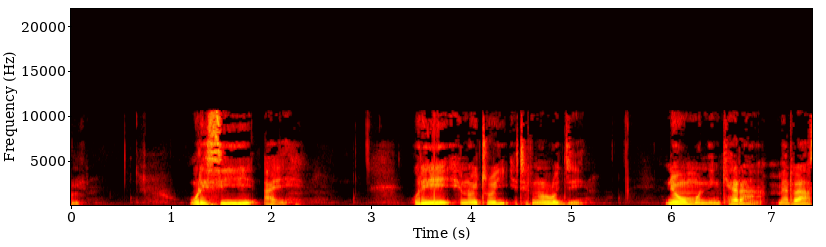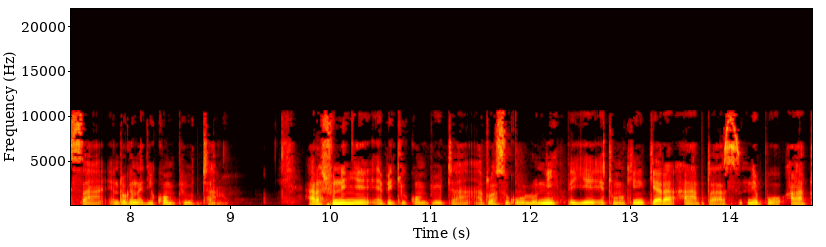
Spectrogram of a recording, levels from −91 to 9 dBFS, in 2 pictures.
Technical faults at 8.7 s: MP3 compression; overlapping chunks

